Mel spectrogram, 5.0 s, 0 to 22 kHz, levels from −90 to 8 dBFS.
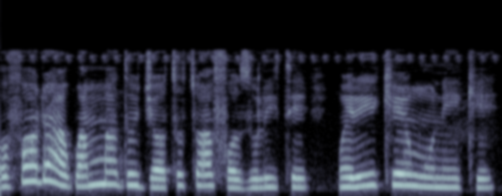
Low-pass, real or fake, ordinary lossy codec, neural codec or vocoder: none; real; none; none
